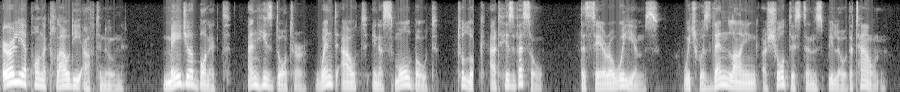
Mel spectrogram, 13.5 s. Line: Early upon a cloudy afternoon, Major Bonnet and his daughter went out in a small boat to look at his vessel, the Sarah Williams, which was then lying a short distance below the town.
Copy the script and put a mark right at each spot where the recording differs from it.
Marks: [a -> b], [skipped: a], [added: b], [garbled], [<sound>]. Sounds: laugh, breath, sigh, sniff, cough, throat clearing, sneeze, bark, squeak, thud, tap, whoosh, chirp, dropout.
Early upon a cloudy afternoon, Major Bonnet and his daughter went out in a small boat to look [dropout] at his vessel, the Sarah Williams, which was then lying a short distance below the town.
